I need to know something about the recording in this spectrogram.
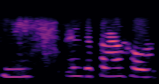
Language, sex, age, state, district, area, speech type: Manipuri, female, 30-45, Manipur, Kangpokpi, urban, conversation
